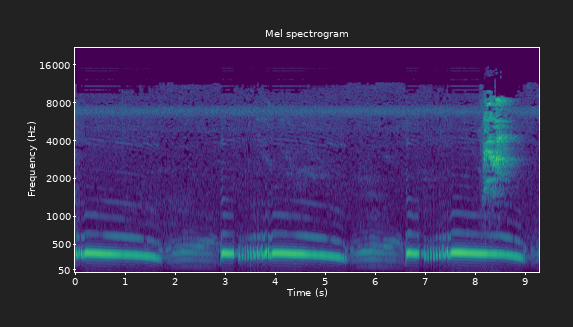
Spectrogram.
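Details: Puter dove of a local strain, calling often with a weeping-like voice: two long, wavering, falling coos, each introduced by a sharp note and fast pulsing roll. A short scratchy noise sounds near the end over a faint high hum.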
